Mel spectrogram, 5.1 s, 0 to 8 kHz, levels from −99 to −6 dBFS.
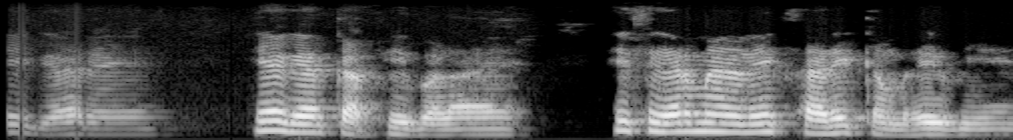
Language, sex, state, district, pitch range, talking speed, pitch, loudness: Hindi, male, Bihar, Saran, 120-175 Hz, 190 wpm, 130 Hz, -17 LUFS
